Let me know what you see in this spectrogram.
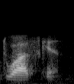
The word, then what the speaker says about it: Dwoskin: It's Hale Dwoskin.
